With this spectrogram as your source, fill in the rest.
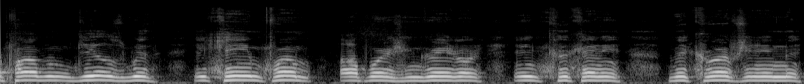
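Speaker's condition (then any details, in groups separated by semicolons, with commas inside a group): Traumatic brain injury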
